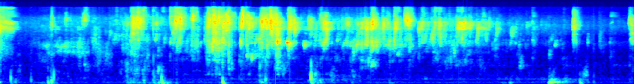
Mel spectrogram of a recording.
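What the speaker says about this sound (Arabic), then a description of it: "اشطفهم برضو تاني." Tap water runs and splashes in a kitchen sink while food is rinsed, a fluctuating hiss broken by drips, knocks and sloshes, moderately close with no talking.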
